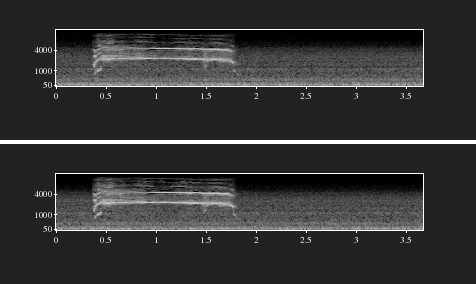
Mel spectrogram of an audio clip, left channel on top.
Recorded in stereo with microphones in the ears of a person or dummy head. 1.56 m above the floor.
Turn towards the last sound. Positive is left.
turn(degrees=-15)  # may be behind; listen again after turning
